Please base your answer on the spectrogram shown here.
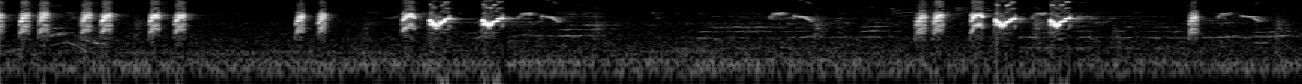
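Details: Sooty-headed bulbul calling in aggressive, combative mood to rile rivals: bursts of rasping chack notes ending in whistled slurs, a quiet gap with soft whistled phrases, then another burst.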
